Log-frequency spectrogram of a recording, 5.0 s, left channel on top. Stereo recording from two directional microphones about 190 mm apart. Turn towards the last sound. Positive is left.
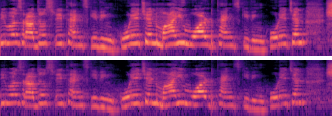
turn(degrees=50)  # may be behind; listen again after turning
